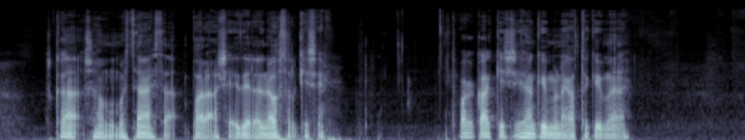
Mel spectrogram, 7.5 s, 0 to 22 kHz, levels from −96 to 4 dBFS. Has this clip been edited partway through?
no; 0 cuts

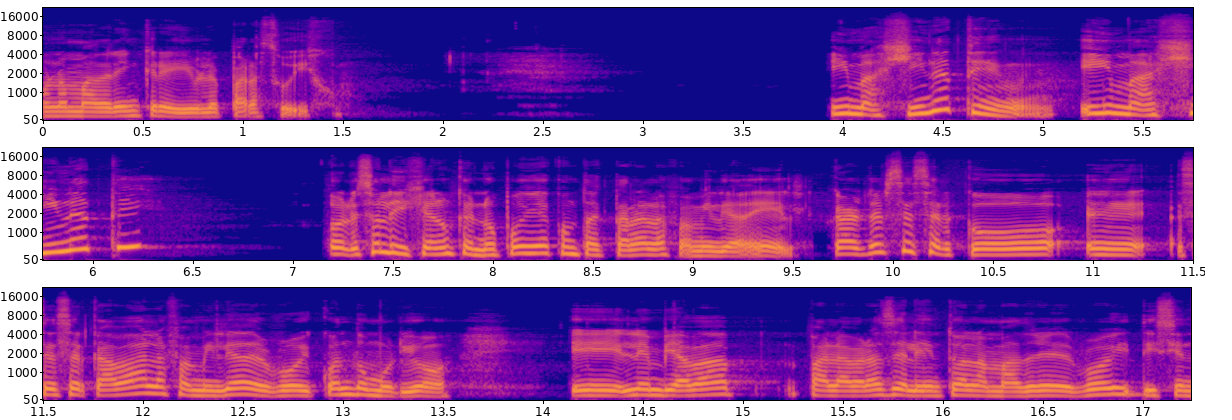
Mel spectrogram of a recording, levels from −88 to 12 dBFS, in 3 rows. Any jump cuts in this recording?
yes; 1 cut; at 9.6 s

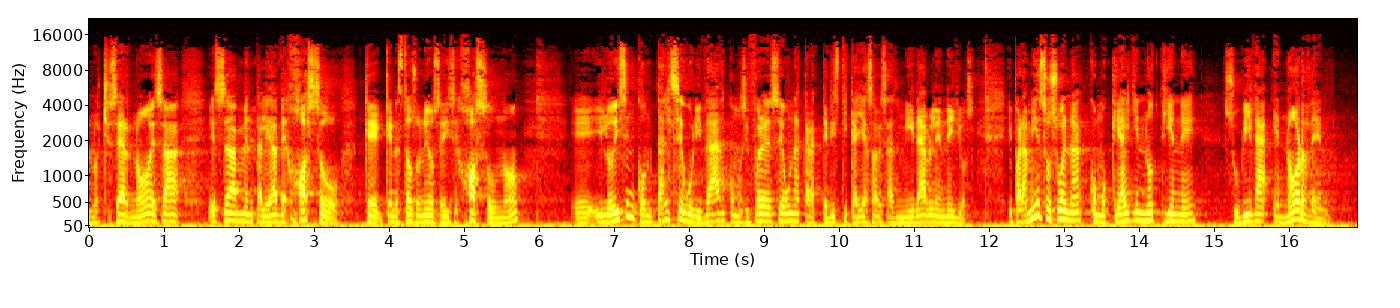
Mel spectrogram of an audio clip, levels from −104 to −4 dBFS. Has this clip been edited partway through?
no; 0 cuts

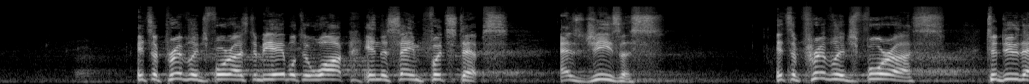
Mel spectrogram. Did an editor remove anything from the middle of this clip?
no; 0 cuts

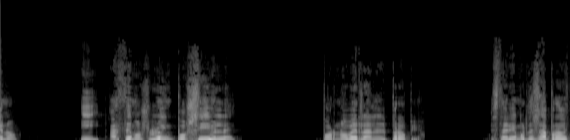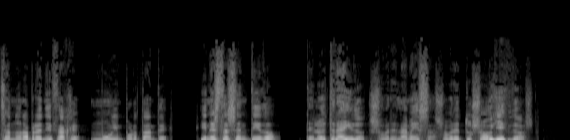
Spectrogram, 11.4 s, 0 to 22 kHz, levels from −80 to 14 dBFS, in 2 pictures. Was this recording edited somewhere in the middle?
yes; 1 cut; at 9.4 s

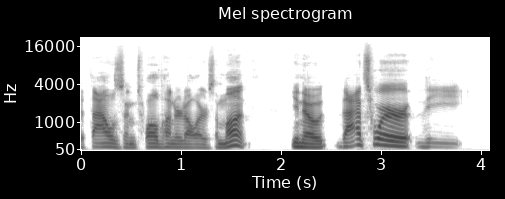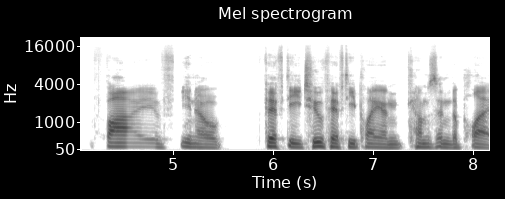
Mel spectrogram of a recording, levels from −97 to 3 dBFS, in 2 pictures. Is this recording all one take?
no; 1 cut; at 5.0 s

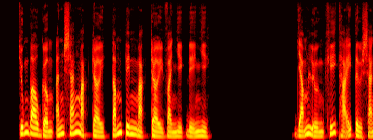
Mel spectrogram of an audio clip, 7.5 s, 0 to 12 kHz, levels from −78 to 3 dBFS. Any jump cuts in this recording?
yes; 2 cuts; at 2.2 s, 5.8 s

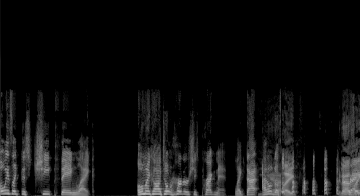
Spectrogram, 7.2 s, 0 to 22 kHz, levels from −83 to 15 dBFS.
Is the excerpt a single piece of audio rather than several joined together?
no; 1 cut; at 5.6 s

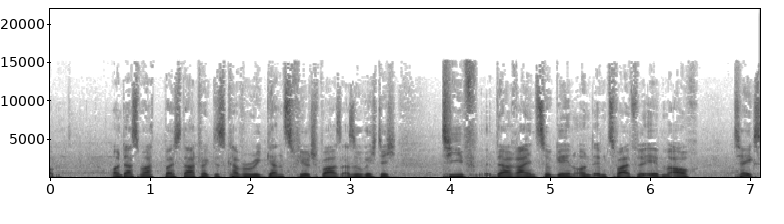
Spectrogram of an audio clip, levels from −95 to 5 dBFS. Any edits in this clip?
yes; 1 cut; at 1.1 s

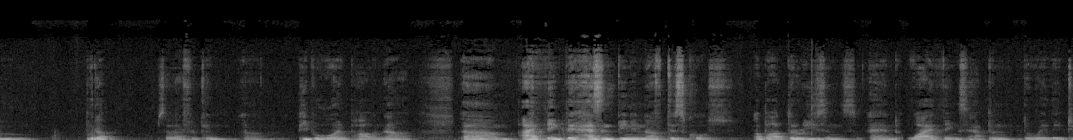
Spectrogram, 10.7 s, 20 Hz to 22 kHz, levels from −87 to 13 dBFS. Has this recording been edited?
yes; 3 cuts; at 4.5 s, 7.4 s, 9.0 s

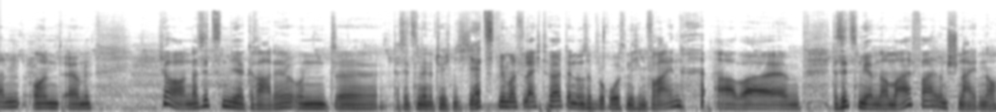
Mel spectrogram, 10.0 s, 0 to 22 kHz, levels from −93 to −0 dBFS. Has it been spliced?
yes; 1 cut; at 3.9 s

